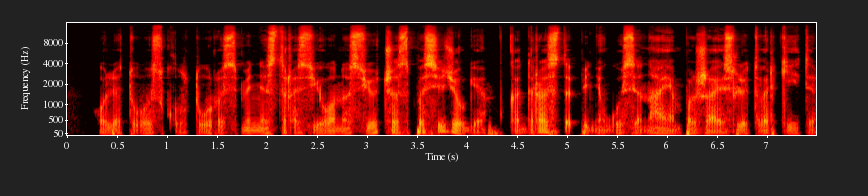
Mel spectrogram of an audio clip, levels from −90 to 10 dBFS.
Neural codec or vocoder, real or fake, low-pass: none; real; 14.4 kHz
